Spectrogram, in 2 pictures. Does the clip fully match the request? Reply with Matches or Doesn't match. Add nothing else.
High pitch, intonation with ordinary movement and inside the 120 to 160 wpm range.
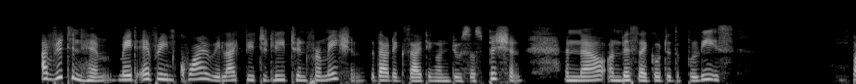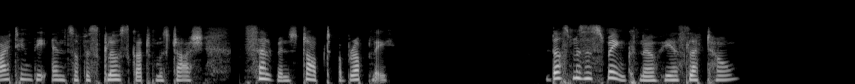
Matches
